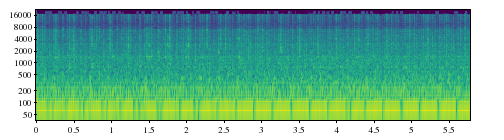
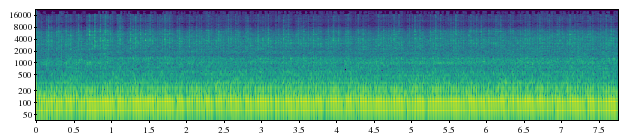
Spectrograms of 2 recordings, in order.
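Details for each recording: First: 1940 Farmall H on straight pipe after new spark plugs, some oil getting into cylinder two: deep even thumping with no skips; all four cylinders now firing, running much better. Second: 1940 Farmall H with M&W 9-speed transmission, in third gear after firing on all four cylinders in fifth; low steady chug with occasional uneven, stumbling beats; engine starting to miss under load.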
